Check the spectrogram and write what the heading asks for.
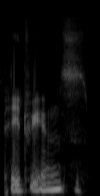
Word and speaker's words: patrons: Huge thank you to our Patreons. Did I say it right? – No. – Patreons. – Patrons. – On Patreon.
